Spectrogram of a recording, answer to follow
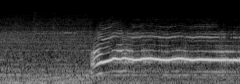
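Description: A boy's long, high-pitched scream that starts about a second in with a sharp upward rise, then holds steady on one pitch, much louder than the background music before it.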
